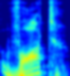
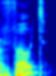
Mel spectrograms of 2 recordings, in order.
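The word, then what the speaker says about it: Vought: This is um this is Vault or vote, I guess it's pronounced.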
